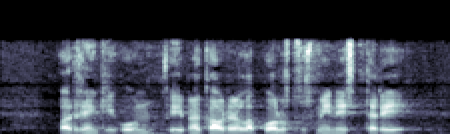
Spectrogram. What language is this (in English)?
Finnish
